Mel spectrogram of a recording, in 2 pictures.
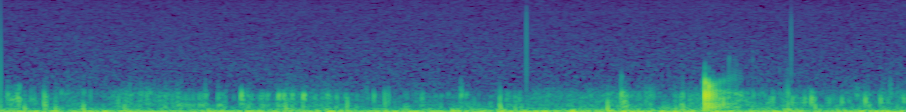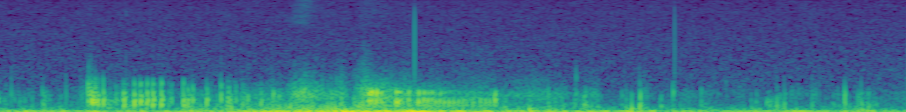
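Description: Continuous low gurgling and rumbling with bubbly swells. Normal stomach growling.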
